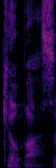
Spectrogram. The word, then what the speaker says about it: Kielbasa: Kielbasa is how it's pronounced, but thanks. Literally Kielbasa? Literally Kielbasa. I could have gotten that. Just sorry. Thanks, though. So my name is Brandon Kielbasa, and I'm the director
